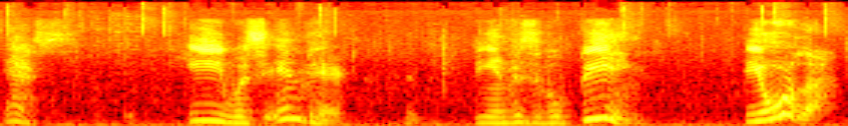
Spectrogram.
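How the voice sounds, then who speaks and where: A man's voice: high-pitched, very animated, unhurried, a little mellow, breathy edge, heavily acted. An actor playing a desperate, obsessed husband who narrates his horror tale in an intense, melodramatic 1940s radio style.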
